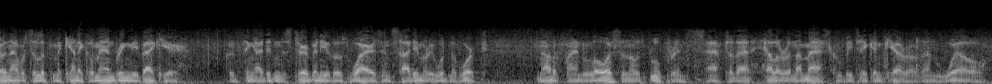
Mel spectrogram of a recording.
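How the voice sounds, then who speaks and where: Noisy dull vintage radio, confident superhero, clipped commands, brisk, bold adventure-serial acting. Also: male voice, a bass voice.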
